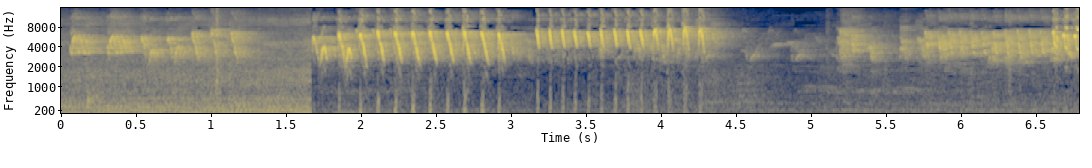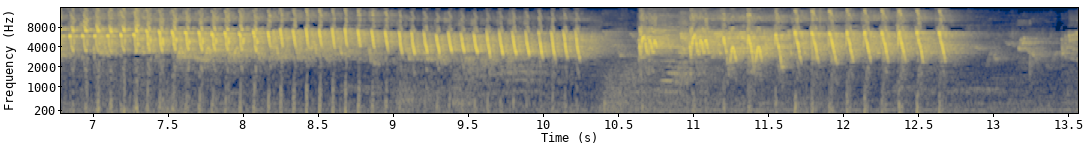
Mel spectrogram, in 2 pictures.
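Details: Horsfield's bush lark kept in a cage, song used as a lure to get other birds singing: long runs of fast, buzzy, high-pitched pulsed trills broken by brief pauses, preceded by a low hum.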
